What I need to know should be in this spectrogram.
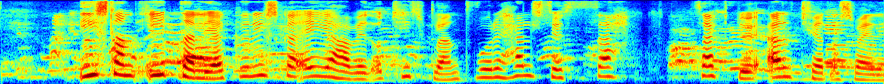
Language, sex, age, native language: Icelandic, female, 20-29, Icelandic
